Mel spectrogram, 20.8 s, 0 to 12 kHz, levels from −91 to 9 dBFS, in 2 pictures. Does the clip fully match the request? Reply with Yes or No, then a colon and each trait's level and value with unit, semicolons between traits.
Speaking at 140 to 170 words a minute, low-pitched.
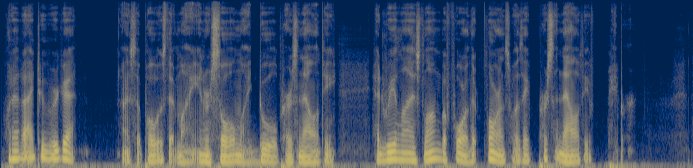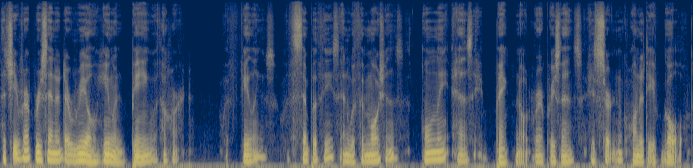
Yes: average, 145 wpm; very low, 95 Hz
